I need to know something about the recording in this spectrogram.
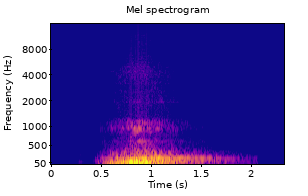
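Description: Whoosh transition sound effect, deep and airy, swelling in about half a second in and fading away over the next second.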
